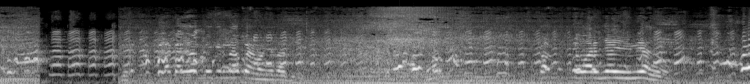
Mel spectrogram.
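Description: Young women laugh loudly close by.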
